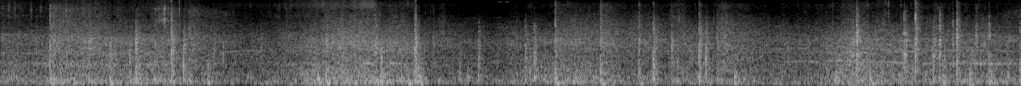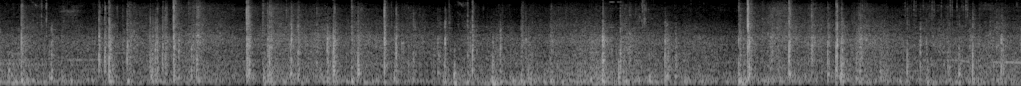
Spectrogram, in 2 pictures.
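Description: Fireworks display with many aerial shells bursting close together: a continuous low rumble of bangs with rapid crackling on top.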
